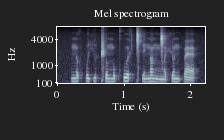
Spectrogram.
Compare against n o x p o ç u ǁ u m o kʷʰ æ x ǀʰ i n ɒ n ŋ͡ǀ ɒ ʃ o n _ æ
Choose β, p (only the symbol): p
